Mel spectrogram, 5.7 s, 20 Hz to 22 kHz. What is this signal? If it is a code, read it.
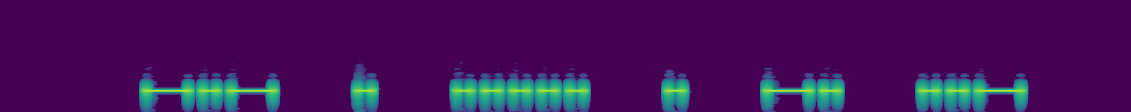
Morse code, heard as a keyed tone, about 17 wpm, spaced as for 12 wpm, 700 Hz. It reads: KE5ENU
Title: USA Call Signs - 6 Characters - 2x Character Spacing - 17wpm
